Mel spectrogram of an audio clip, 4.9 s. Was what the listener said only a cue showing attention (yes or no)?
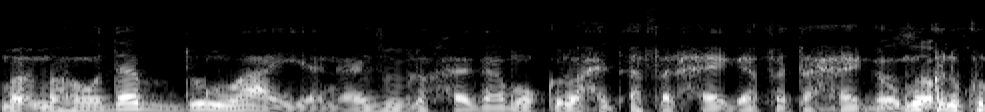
yes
